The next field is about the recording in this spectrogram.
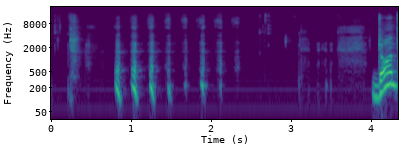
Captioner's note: Ketawa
